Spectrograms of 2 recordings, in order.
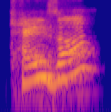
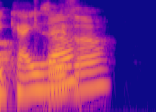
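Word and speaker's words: Ka-Zar: Do you guys, is it Kazar or Kazar? – I say Kazar. – There's a hyphen in the middle. – So you're the only one that's saying it wrong. – Unless you want to say it really emphatically, like Kazar. – Kazar? – Well, in X-Men cartoon, they said Kazar.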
